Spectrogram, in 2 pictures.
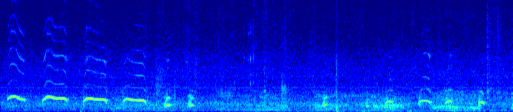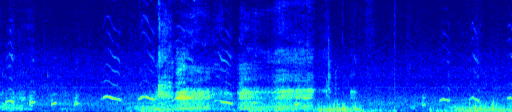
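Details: Young puppies, playing and hungry, whimpering over and over: thin, high whines, each bending up and then down, come in a quick series of about two or three a second, then grow busier and mixed with rustling and scuffling as the litter moves.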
